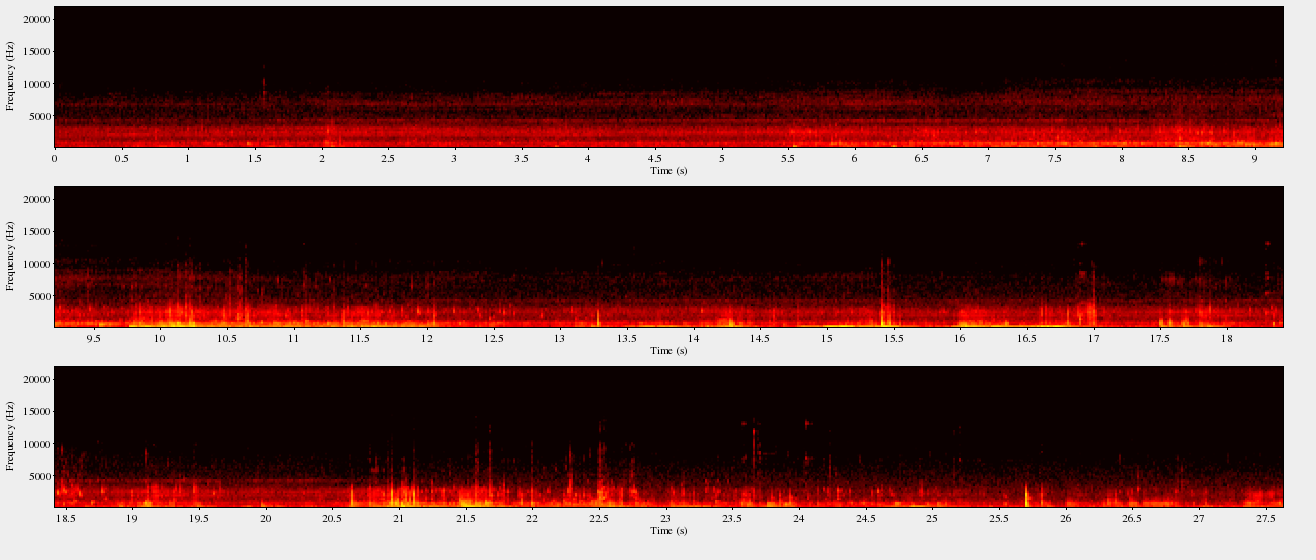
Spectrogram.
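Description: Underwater noise picked up through a waterproof camera housing on a speargun: irregular muffled thuds, knocks and sharp clicks as the gun and camera are moved and handled in the water, over a faint water hiss. It is quiet at first and becomes busy from about ten seconds in.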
